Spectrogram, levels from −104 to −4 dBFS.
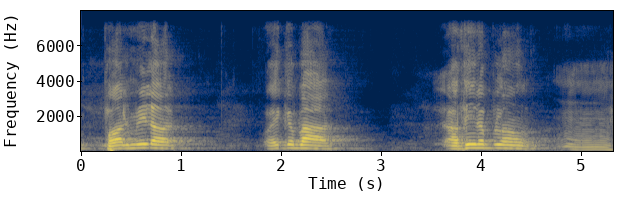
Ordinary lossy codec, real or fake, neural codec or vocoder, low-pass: none; fake; vocoder, 22.05 kHz, 80 mel bands, Vocos; 7.2 kHz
